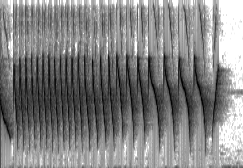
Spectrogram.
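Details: Canary song used as a lure to train young canaries: a long, fast tour of loud, downward-sweeping whistled notes, about three per second. The notes slow slightly toward the end, then the song stops abruptly.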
